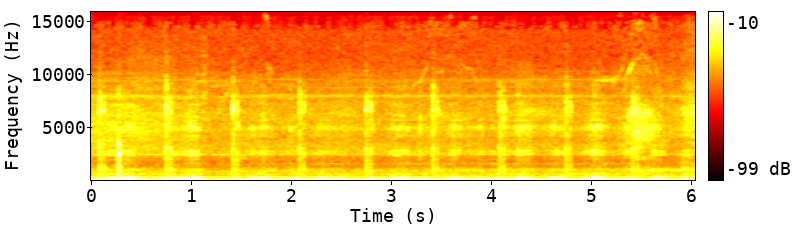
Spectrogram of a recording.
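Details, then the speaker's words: 2024 WIPPRO 8 kW diesel heater at startup, fan running while the glow plug heats. Soft regular ticking about one and a half per second over a low steady fan hum: the fuel pump priming normally. "so you can hear the prime the pump starting to Prime"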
